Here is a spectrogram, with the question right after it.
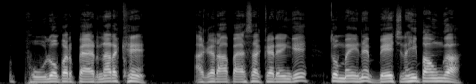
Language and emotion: Urdu, angry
